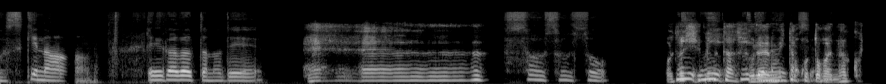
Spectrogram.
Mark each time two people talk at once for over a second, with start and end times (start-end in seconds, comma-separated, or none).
6.8-8.4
